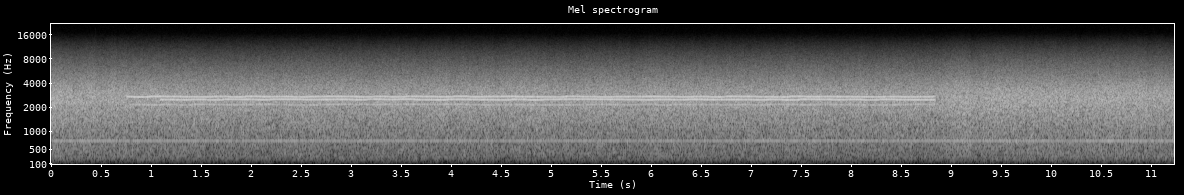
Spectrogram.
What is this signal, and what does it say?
FT8 (several signals at once), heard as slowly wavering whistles, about 6.25 baud, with radio static and a steady whistle near 740 Hz.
